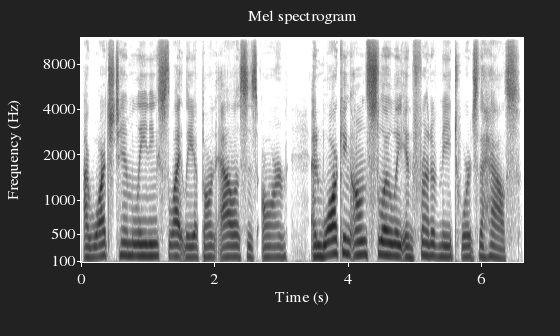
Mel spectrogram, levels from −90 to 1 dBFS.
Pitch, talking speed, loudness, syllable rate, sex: 165 Hz, 170 wpm, -20 LUFS, 4.7 syllables/s, female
